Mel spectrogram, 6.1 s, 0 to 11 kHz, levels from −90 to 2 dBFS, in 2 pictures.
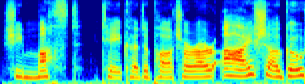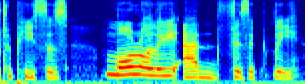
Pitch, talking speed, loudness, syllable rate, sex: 210 Hz, 140 wpm, -17 LUFS, 4.3 syllables/s, female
